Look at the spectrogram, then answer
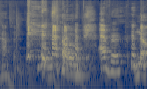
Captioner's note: laughing; Amandla laughing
